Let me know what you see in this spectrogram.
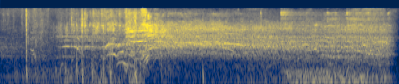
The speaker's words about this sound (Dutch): Maar hier is wel een gemis aan publiek zeer aanwezig. Want je hoort wel hoe een goal valt. maar je hoort geen publiek. En je hoort hoe die erin gaat.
